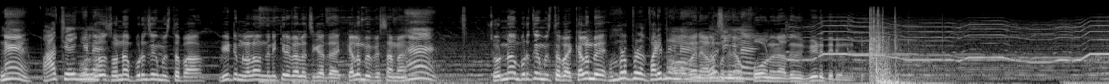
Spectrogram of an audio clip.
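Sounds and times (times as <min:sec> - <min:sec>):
music of held tones: 0:00.2 - 0:11.0
heavy wooden door shutting: 0:08.5 - 0:09.8.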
